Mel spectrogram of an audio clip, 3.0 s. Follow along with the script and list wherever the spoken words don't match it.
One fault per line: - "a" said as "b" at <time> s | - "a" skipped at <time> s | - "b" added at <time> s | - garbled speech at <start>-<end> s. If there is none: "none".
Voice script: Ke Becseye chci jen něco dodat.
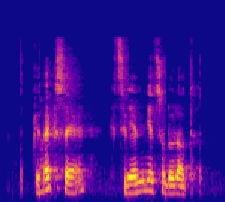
none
